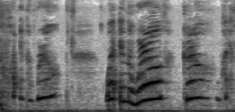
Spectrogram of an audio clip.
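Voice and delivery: be totally baffled by this stranger; baffled exclamation. Retold or imitated. Retelling her confused reaction to the stranger, high and baffled.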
